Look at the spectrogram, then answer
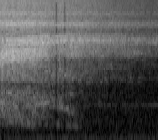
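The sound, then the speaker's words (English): A single deep reflexive breath drawn in after a full exhale and hold during box breathing, a soft airy hiss that swells at the start and slowly tapers off over a second and a half, with no talking. “Exhale until you can't exhale anymore. Get all that air out of your lungs. Hold it.”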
